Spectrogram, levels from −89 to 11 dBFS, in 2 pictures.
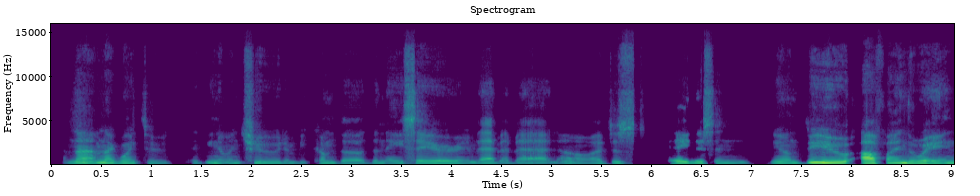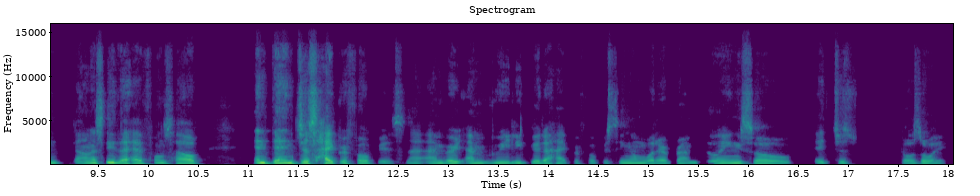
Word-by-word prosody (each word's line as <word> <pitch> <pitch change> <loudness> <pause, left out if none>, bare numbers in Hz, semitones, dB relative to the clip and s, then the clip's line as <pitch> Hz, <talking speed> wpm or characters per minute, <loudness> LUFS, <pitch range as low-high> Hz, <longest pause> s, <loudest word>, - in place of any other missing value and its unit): Nah, 165 -4 -2
I'm 145 +3 -2
not 140 -3 -1
going 120 -2 -7
to 110 -2 -20 0.2
in 120 - -23
you - - -10
know, 110 -3 -10
intrude 115 0 -11
and 110 0 -19
become 115 +2 -14
the 110 -2 -13
the 115 - -16
naysayer 115 0 -8
and, 110 - -15
blah, 115 0 -5
blah, 110 -1 -20
blah, 105 +1 -11
no, 165 -10 -17
I 125 0 -13
just 125 -1 -12 0.4
"Hey 135 -7 0
listen, 115 -6 -10 0.2
you 125 -1 -8
know, 120 - -7
do 150 - +7
you, 140 -2 +10
I'll 145 +1 +10
find 140 -2 +3
a - - 0
way," 120 -1 0
and 115 0 -5 0.2
honestly 140 +3 +1
the 130 -4 +1
headphones 130 +1 -5
help, 125 -1 -2 0.5
and 135 -3 +6
then 135 -2 +4
just 140 +1 +1
hyperfocus. 125 -5 -2
I 120 -1 -14
I'm 120 0 -4
very 120 0 -2
I'm 115 -3 -6
really 120 +1 -5
good 125 0 -4
at 125 +1 -6
hyperfocusing 120 0 -11
on 115 -1 -4
whatever 110 0 -7
I'm 105 -2 -11
doing 120 +2 -3
so 110 -4 -5 0.2
it 115 -2 -12
just 120 -2 -13 0.4
goes 110 +1 -11
away. 115 +4 -5
120 Hz, 190 wpm, -24 LUFS, 115-130 Hz, 0.5 s, you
